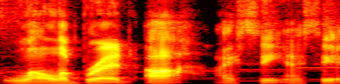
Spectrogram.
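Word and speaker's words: Lahabrea: elder daddy the pronoun the proper pronunciation is lala bread ah i see i see i see um so we kick out la habrea we actually managed to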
